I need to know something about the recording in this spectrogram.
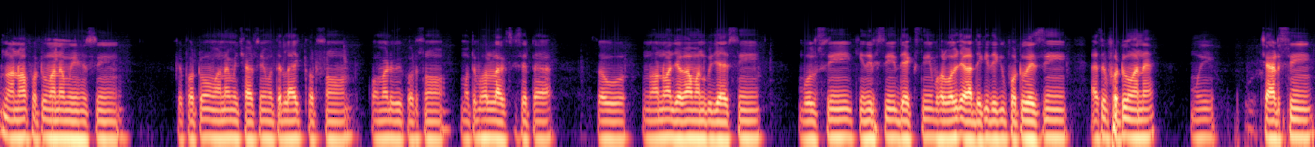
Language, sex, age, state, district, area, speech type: Odia, male, 30-45, Odisha, Bargarh, rural, spontaneous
